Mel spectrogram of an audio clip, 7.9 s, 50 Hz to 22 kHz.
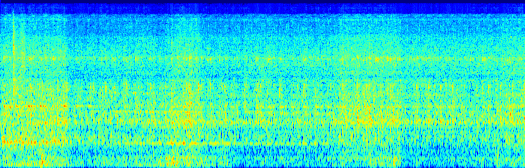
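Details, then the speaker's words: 6.7L diesel with diesel exhaust fluid (DEF) in the fuel tank, started briefly on fuel supply from a container: uneven stumbling clatter with loose irregular knocks at idle, not happy; rough running from DEF-contaminated fuel. "we started doesn't sound very happy though see how fast while fuel is returning sking pretty bad got Char there for the hose off not happy at [Music] all"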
